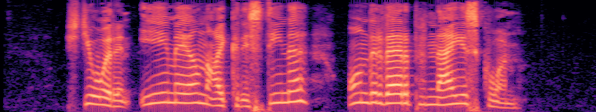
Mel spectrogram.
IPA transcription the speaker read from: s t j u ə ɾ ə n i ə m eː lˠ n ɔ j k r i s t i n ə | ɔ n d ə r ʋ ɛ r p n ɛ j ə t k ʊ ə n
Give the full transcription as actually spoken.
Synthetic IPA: s t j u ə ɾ ə n i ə m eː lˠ n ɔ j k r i s t i n ə | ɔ n d ə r ʋ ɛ r p n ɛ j ə s k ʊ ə n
